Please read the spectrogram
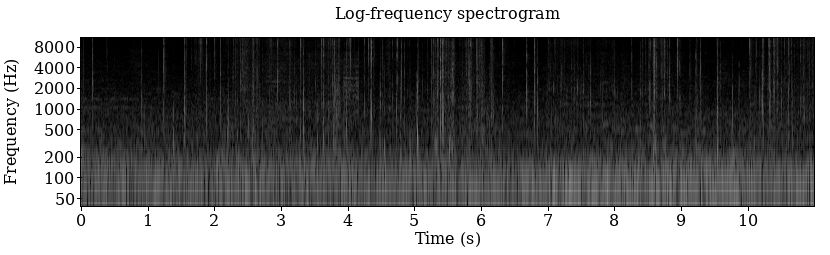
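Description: Plastic film wrappers on packs of wet cleaning wipes crinkling and crackling as they are handled, a dense run of sharp, irregular crackles over a steady low hum.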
